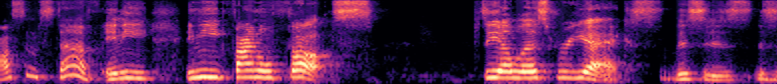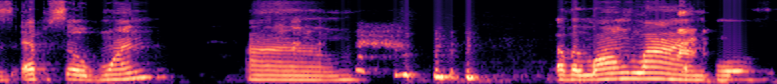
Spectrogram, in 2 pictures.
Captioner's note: laughing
